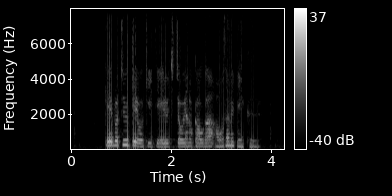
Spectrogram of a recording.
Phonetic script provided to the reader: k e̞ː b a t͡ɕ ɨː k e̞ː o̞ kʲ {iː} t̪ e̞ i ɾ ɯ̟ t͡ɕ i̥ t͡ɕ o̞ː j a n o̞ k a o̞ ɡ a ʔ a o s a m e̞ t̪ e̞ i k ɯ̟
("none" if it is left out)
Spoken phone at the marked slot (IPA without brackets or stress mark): iː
